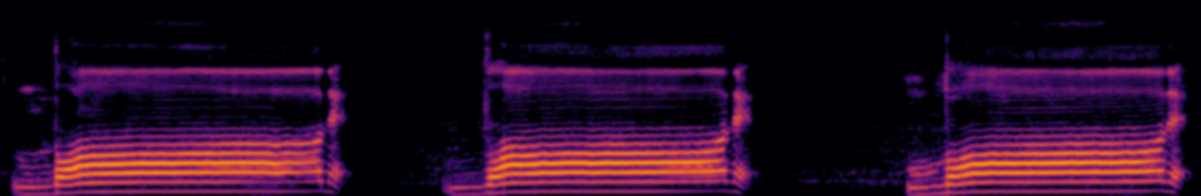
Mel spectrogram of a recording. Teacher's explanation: জিহ্বার কিনারা উপরের মাড়ির দাঁতের গোড়ার সঙ্গে লাগিয়ে এর উচ্চারণ করতে হবে।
